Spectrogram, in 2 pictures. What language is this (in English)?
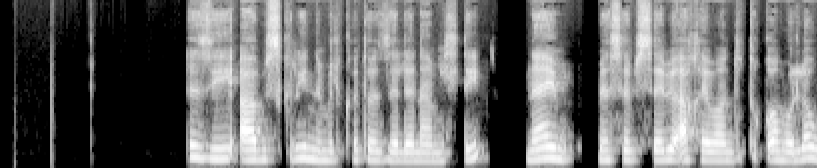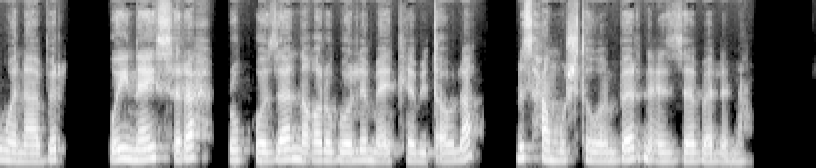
Tigrinya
